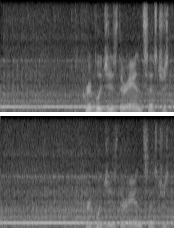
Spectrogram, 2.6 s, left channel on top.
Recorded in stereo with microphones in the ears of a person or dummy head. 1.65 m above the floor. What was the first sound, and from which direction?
A man speaking, 25° left (ahead or behind).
